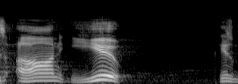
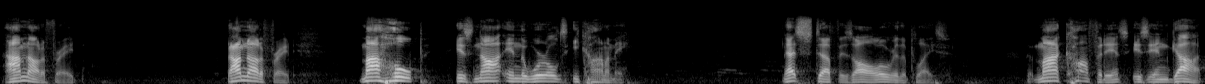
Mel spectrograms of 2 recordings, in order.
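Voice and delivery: much lower, softer calm assurance; quiet confidence; 8 semitones lower, 6 dB quieter than usual. Acted. Believer speaking of trust in God, quiet low confidence. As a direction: say it low and sure. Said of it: "say with confidence".

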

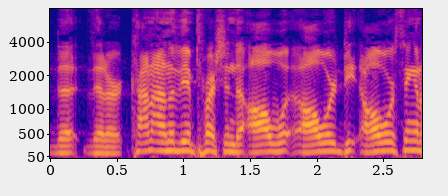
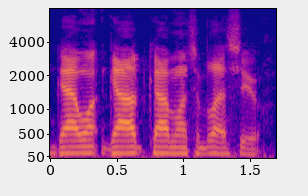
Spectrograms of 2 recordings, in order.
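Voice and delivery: mock timid, much softer and lower; unsure question; 5 semitones lower, 9 dB quieter than usual. Mimicking a congregation's doubtful, hushed mumble. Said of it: "say that like it's a question".

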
